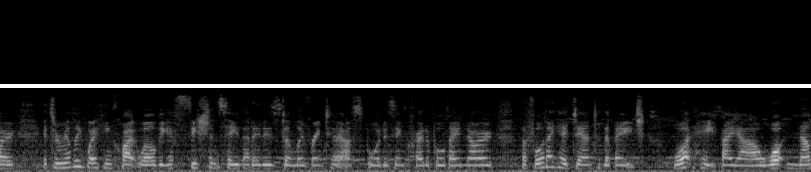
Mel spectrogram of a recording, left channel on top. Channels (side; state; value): left; silent; digital silence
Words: it's really working quite well. The efficiency that it is delivering to our sport is incredible. They know before they head down to the beach what heat they are, what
